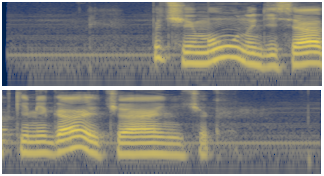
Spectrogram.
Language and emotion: Russian, sad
